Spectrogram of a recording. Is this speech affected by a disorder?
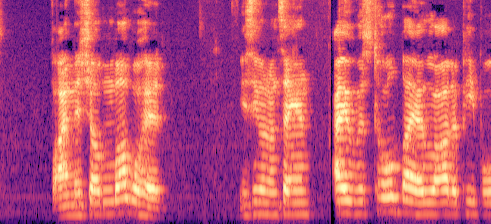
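Yes: cerebral palsy.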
